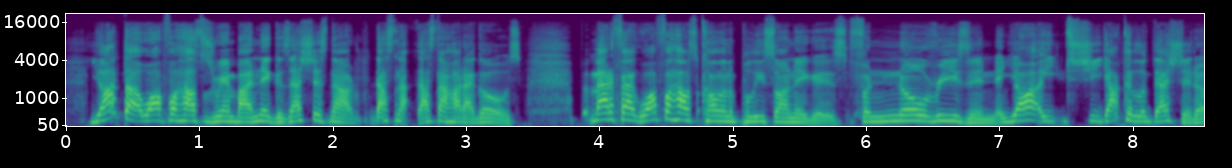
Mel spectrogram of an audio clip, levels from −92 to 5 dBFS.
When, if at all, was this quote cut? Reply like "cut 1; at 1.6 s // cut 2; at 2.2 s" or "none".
cut 1; at 4.8 s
